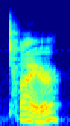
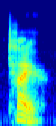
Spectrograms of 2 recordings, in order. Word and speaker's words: Tyre: I keep wanting to say Tyre, I'm sorry. Tyre, I think is the correct pronunciation.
